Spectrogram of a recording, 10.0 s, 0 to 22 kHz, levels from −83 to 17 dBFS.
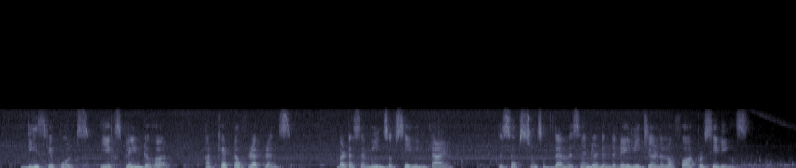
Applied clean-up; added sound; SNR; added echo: none; Sawing + Gurgling; 18 dB; none.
